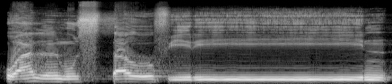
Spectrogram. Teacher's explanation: Ri panjangkan 6 harokat, huruf terakhir sukunkan. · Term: mad arid disukun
